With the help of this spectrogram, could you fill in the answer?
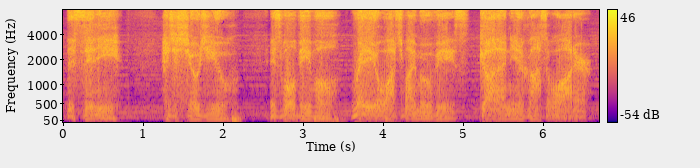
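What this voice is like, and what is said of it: Gravelly, raspy Batman voice. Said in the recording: “doing the Batman voice. It sounds like you smoked a whole Marlboro factory”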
